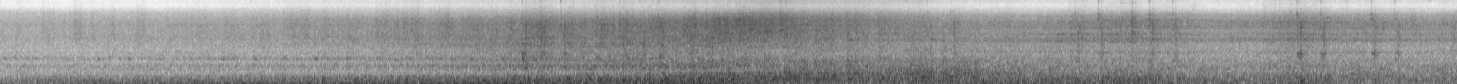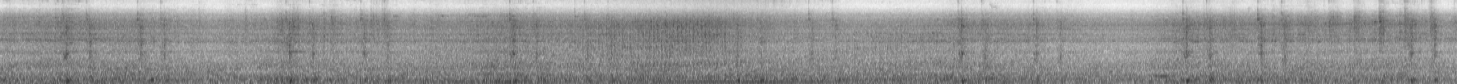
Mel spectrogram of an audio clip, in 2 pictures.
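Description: A diesel locomotive hauling an intercity passenger train approaches and passes close by, its engine hum rising to a peak about seven seconds in. The coaches then roll past with a repeated clatter of wheels over the rail joints.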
